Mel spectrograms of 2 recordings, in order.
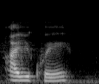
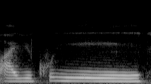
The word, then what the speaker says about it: Ayukwe: Yeah, Ayukwe. It's pretty common greeting, and it's basically saying hello. And as you, if you drag out the last syllable, Ayukwe, that widens the expression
